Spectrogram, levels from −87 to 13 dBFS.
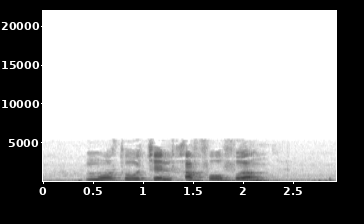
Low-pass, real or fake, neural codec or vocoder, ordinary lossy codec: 5.4 kHz; real; none; MP3, 48 kbps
